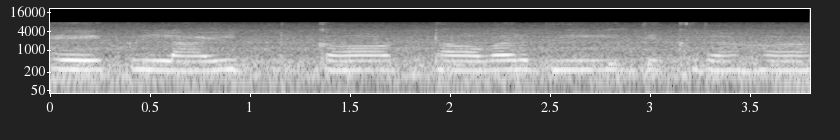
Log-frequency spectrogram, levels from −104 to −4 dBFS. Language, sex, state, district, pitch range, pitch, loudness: Hindi, female, Madhya Pradesh, Katni, 230-240 Hz, 230 Hz, -15 LUFS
